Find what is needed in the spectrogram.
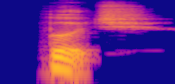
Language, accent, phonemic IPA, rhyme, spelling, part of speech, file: English, Australia, /bʊt͡ʃ/, -ʊtʃ, butch, adjective / noun / verb, En-au-butch.ogg
- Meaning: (adjective) 1. Very masculine, with a masculine appearance or attitude 2. Of a woman (usually lesbian), having a masculine appearance, or attitude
